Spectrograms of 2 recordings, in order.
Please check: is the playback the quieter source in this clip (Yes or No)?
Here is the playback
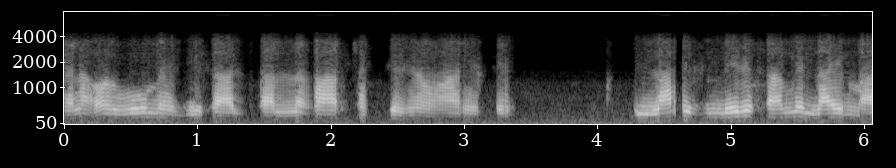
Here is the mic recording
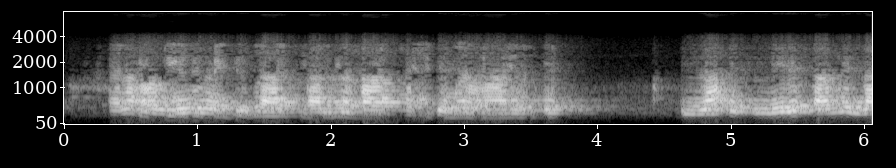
No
